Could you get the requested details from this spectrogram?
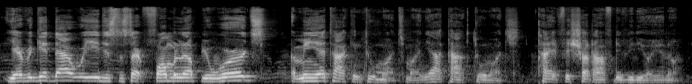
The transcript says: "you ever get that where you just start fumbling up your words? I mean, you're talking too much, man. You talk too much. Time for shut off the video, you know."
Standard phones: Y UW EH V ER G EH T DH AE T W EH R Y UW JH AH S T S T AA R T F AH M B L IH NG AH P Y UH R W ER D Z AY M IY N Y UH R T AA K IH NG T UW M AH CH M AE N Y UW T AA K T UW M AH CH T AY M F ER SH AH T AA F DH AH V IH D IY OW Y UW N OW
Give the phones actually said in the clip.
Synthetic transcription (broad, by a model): Y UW EH V ER G EH T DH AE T W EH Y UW JH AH S T S T AA R T F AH M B L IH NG AH P Y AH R W ER D Z AY M IY N Y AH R T AA K IH NG T UW M AH CH M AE N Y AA T AA K T UW M AH CH T AY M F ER SH AH T AA F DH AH V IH D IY OW Y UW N OW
